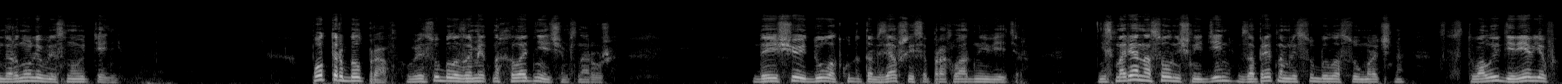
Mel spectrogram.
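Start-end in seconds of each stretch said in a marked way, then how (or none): none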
